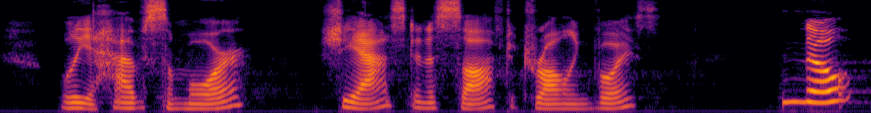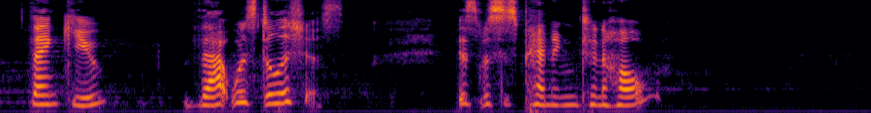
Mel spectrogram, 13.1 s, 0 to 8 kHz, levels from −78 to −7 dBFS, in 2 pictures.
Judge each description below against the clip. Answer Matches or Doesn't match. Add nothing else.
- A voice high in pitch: Matches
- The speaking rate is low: Matches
